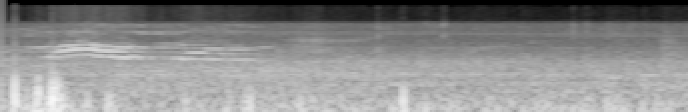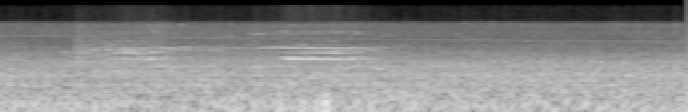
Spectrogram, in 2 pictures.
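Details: House cat calling before it attacks another cat: two brief, slightly descending whining yowls several seconds apart over a steady background hiss, with a person speaking beforehand.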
